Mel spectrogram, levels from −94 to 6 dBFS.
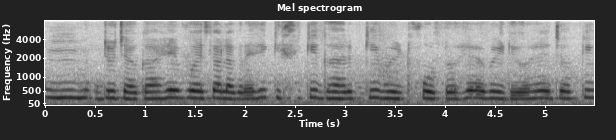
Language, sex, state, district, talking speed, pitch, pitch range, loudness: Hindi, female, Punjab, Fazilka, 240 wpm, 250 Hz, 240-265 Hz, -14 LUFS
